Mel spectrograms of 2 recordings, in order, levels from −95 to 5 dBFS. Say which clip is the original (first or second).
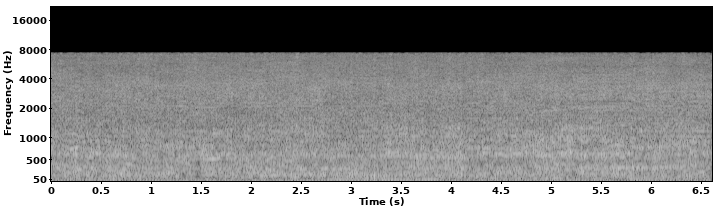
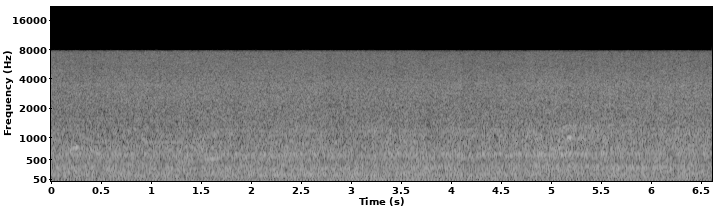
second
